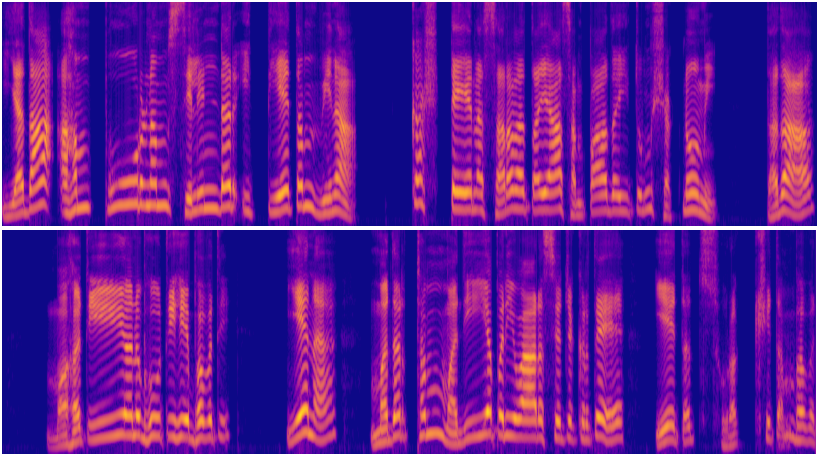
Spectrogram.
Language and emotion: Sanskrit, happy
